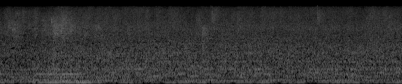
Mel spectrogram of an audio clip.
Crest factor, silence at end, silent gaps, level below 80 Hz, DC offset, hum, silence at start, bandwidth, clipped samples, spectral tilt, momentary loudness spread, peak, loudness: 16 dB; 0 s; none; -64 dBFS; under 0.1%; none; 0 s; 16 kHz; under 0.1%; -1.5 dB/octave; 3 LU; -22 dBFS; -36 LUFS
